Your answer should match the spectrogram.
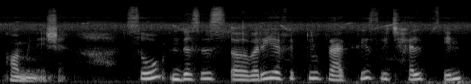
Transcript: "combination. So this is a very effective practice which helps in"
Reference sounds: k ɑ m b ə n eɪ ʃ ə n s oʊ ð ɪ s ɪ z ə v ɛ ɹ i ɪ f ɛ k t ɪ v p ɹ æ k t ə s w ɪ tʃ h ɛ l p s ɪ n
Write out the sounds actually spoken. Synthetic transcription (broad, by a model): k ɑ m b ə n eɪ ʃ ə n s oʊ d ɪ s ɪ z ə v ɛ ɹ i ɪ f ɛ k t ɪ v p ɹ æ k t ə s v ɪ tʃ h ɛ l p s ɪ n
